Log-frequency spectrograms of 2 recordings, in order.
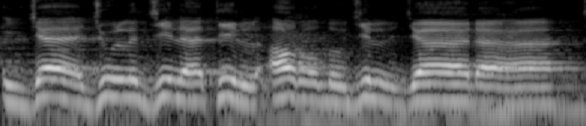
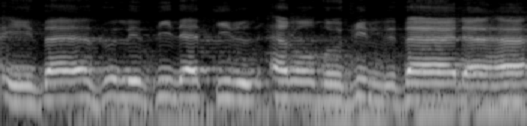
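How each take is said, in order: First: The consonants are pronounced as j sounds. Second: The consonants are pronounced as z sounds. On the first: "bahkan bukan za, bukan za ... Sudah keliru" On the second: "ada yang baca"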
